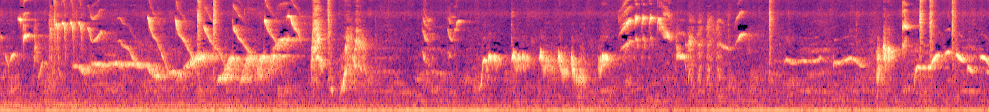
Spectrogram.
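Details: White-rumped shama mating-call song, used as a lure to trigger breeding arousal in other shamas: a rich, varied pour of loud whistles, sharp rising sweeps and squawky notes in rapid bursts, with a low steady hum underneath.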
